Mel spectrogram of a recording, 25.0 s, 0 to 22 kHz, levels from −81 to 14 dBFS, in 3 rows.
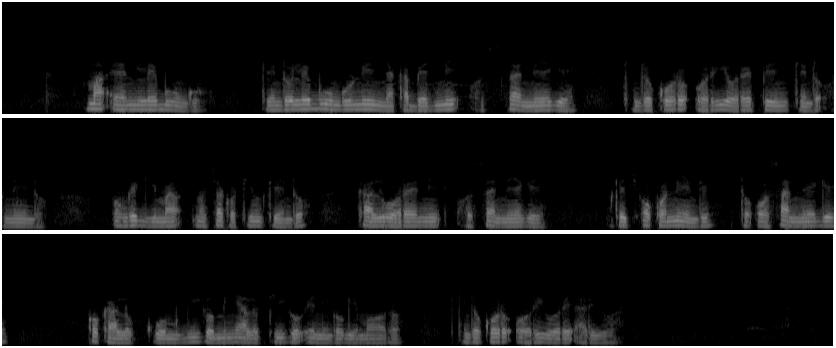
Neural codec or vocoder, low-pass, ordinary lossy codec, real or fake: none; 19.8 kHz; AAC, 24 kbps; real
